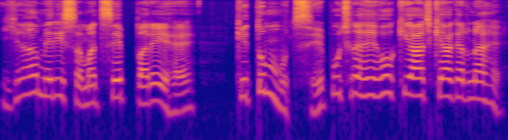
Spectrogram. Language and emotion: Hindi, disgusted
